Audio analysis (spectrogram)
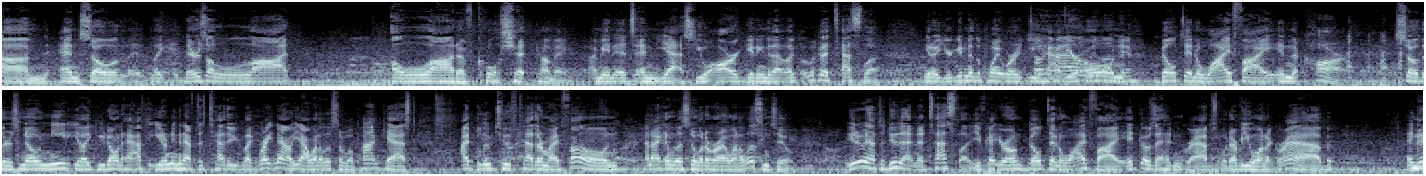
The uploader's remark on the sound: Podcast Detroit live from Michigan Comic Book Expo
